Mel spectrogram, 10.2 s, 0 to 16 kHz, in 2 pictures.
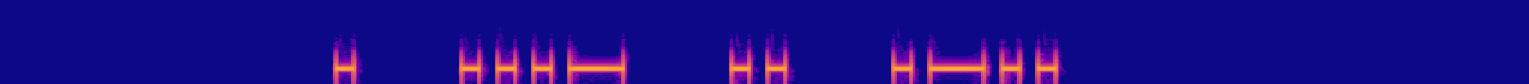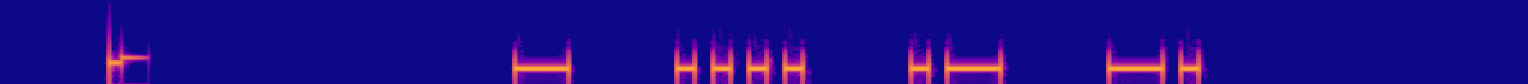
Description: Morse code, heard as a keyed tone, about 20 wpm, spaced as for 14 wpm, 700 Hz. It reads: EVIL THAN
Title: 192 Lesson 31f - Letter v - Words 20wpm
